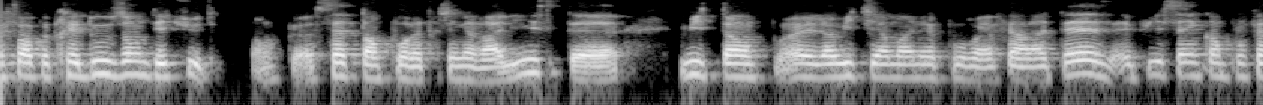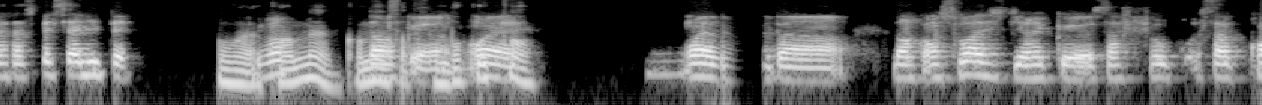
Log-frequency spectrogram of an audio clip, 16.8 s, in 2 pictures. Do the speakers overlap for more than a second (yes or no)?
yes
